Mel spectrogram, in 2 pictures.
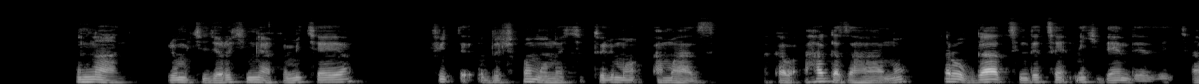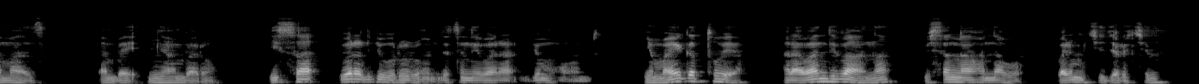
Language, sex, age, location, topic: Kinyarwanda, female, 25-35, Kigali, health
